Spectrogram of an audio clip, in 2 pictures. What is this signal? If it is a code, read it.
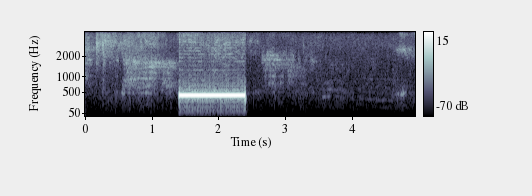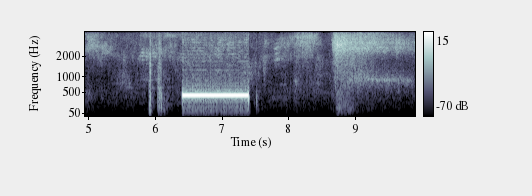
Ringback tone (Europe, 425 Hz).
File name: out- -2003- - - .0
